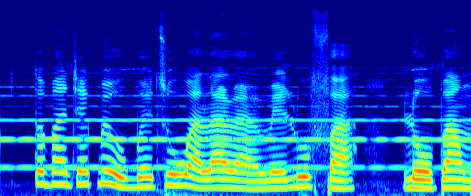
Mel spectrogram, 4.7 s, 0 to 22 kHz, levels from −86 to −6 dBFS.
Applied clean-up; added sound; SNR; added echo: none; Wind instrument, woodwind instrument; 16 dB; none.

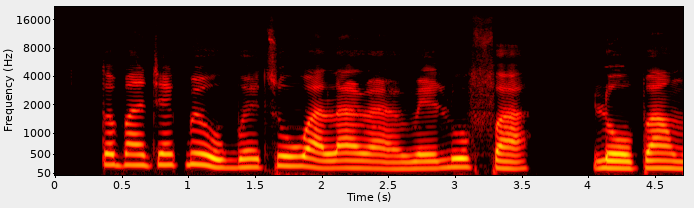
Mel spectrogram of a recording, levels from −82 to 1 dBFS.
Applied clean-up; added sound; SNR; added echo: neural mask model DeepFilterNet 3.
